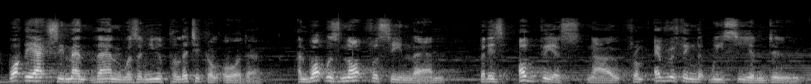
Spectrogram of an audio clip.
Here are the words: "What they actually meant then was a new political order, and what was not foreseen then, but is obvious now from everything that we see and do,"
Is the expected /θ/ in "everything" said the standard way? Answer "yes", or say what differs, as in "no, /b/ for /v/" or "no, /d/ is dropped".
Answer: yes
